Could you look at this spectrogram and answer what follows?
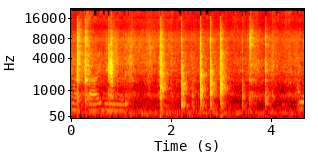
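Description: Food fries in a pan on a home stove, a soft sizzle underneath a series of sharp, close scraping and clacking stirring strokes that land irregularly, roughly two per second, with no talking.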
